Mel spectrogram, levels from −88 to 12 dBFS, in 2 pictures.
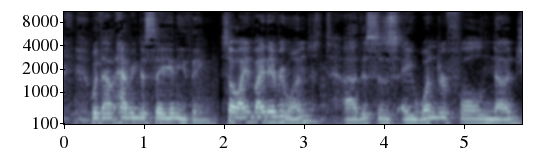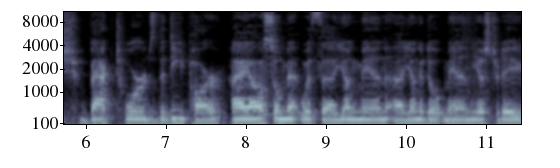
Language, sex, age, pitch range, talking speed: English, male, 30-49, 110-130 Hz, 160 wpm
